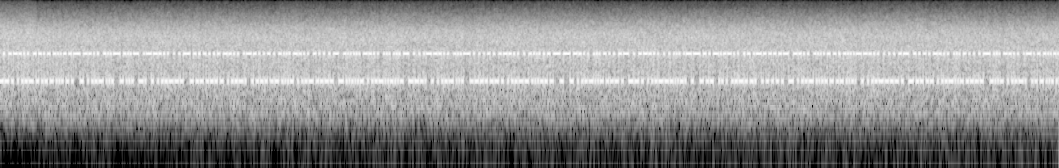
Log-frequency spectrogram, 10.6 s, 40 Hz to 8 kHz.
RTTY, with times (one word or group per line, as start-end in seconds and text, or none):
0.0-0.1 …
0.2-0.8 82485
0.9-1.5 45493
1.6-2.2 15002
2.3-2.9 30276
3.0-3.6 01946
3.7-4.3 66913
4.4-5.0 45127
5.1-5.7 76255
5.8-6.4 60797
6.5-7.1 16350
7.3-7.9 23889
8.0-8.6 42043
8.7-9.3 17900
9.4-10.0 60156
10.1-10.6 …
